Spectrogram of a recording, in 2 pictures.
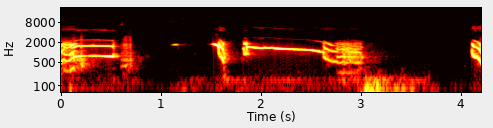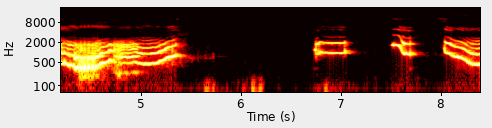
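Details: Puppy alone and feeling lonely, giving drawn-out wavering whines and a rough, strained wail in the middle, then quick upward-flicking cries toward the end with short silences between.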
